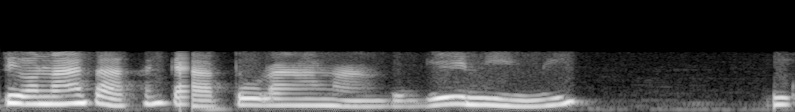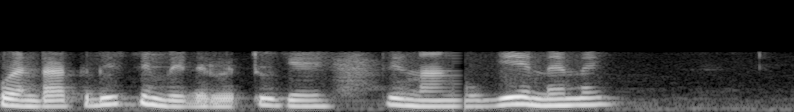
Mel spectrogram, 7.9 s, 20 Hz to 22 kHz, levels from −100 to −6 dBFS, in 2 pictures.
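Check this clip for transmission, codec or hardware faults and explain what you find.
The speech has three brief dropouts, heard against the faint quantisation noise of its G.711 telephone-band coding. Packet loss with pitch repetition occurs at 0.90–0.96 s, 3.84–3.87 s and 6.24–6.30 s. The receiver bridged each gap of 60, 30 and 60 ms by repeating the last pitch period and fading it out over about 50 ms. The 30 ms gap sounds like a short, slightly held, buzzy note before the speech resumes. The two 60 ms gaps fade into silence, and the speech returns with a short cross-fade.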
